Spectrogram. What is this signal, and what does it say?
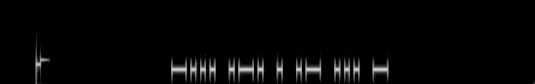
Morse code, heard as a keyed tone, about 25 wpm, 700 Hz. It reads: BREAST
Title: Six Letter Words - 25wpm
